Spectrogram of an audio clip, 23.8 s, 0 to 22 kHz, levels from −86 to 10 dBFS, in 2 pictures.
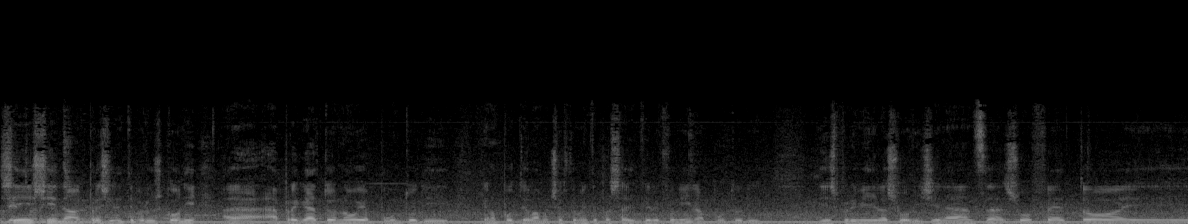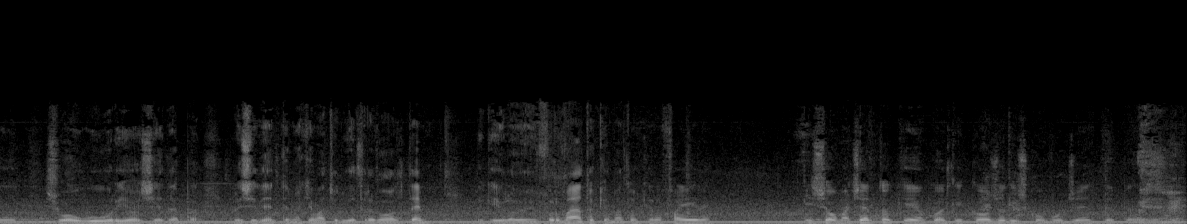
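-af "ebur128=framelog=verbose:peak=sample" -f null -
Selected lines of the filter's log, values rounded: Integrated loudness:
  I:         -33.0 LUFS
  Threshold: -43.0 LUFS
Loudness range:
  LRA:         2.8 LU
  Threshold: -53.1 LUFS
  LRA low:   -34.7 LUFS
  LRA high:  -31.9 LUFS
Sample peak:
  Peak:      -14.8 dBFS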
